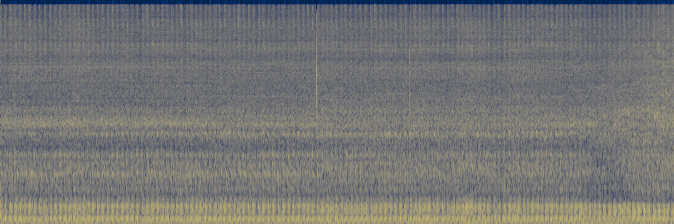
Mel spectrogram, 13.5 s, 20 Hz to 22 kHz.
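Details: 2002 Yamaha R6 four-cylinder idling: fast, steady light ticking from the cam area over the busy idle. It was present before purchase and remains after fitting an APE manual cam tensioner; owner hopes it is not the valves. Cause unconfirmed.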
